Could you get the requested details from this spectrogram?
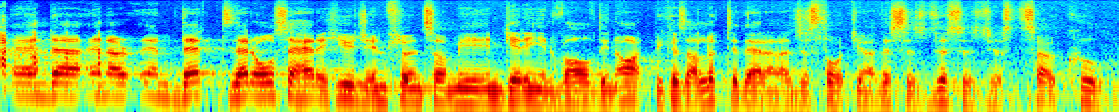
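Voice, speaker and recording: A man with a South African accent at a moderate pace, ordinary pitch variation, and noticeable background noise. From South Africa, Johannesburg. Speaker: artist. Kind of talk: interview.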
